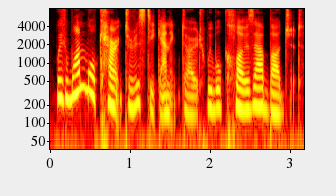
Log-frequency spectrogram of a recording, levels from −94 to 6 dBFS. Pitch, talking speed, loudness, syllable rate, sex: 200 Hz, 190 wpm, -19 LUFS, 6.6 syllables/s, female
